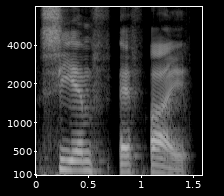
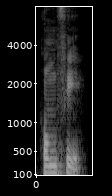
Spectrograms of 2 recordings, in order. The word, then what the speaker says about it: CMFI: what's happening sure so cm fi how how would you pronounce it comfy uh you could yeah we just say cmfi internally um but we're actually going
